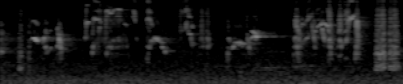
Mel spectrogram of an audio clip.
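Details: Indonesian greater green leafbird (cucak ijo) in excited song: harsh, scratchy chatter alternating with short clear whistles and squeaky high notes, tightly packed with few gaps.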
